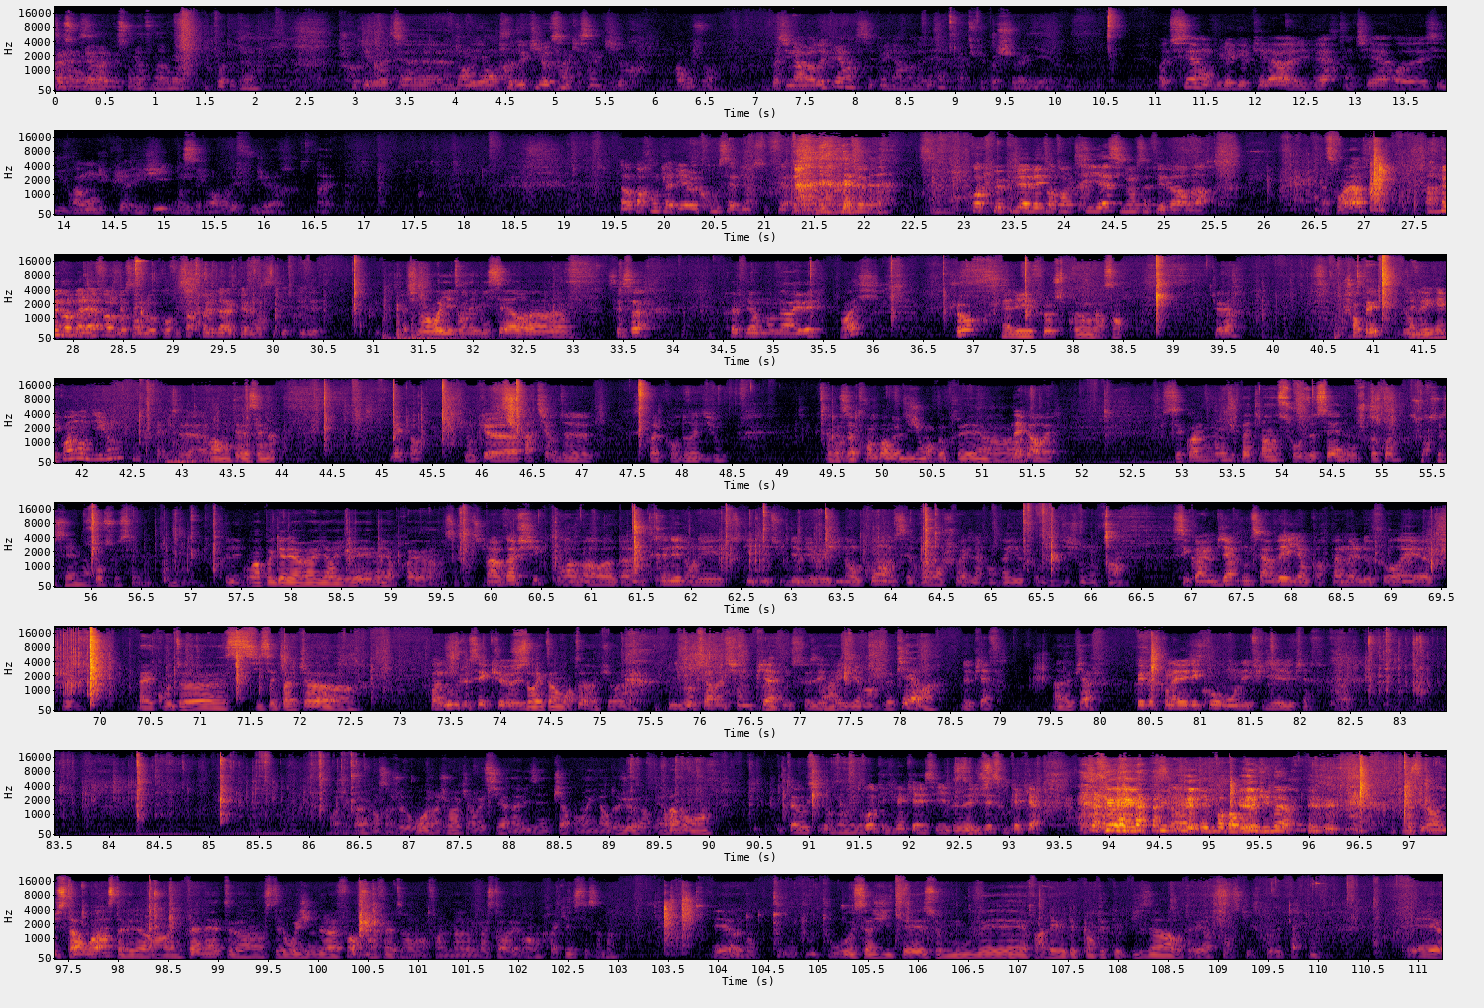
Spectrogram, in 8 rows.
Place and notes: {"title": "Sens, France - My brother home", "date": "2017-07-28 21:30:00", "description": "We are in my brother home, a charming apartment in a longhouse. On this evening, some friends went, they are discussing about Role-Playing ; my brother lend some games. I think it's a representative sound of this place.", "latitude": "48.19", "longitude": "3.28", "altitude": "72", "timezone": "Europe/Paris"}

